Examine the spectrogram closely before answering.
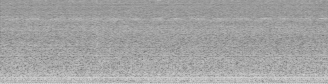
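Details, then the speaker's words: Carrier heat pump outdoor unit, up and running and cooling: steady low hum with even fan whoosh, no clicking or rattling, normal running. "all right so it's up and running and cooling and i'll show them some pictures"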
